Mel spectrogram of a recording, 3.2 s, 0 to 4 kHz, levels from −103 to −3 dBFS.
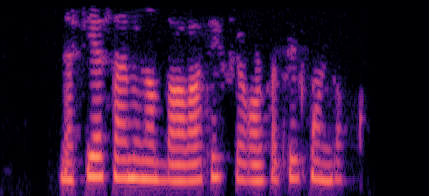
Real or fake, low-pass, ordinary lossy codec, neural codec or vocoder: real; 3.6 kHz; AAC, 32 kbps; none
